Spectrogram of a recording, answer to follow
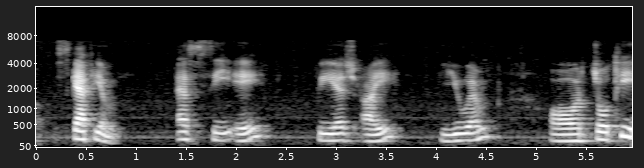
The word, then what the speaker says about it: Scaphium: है किसकी, चार स्मॉल बोन्स की, जिसको आप प्रोनाउंस कर सकते हैं, फर्स्ट तो ट्राइपस, TRIPUS, ट्राइपस, और इंटर कैलेरियम, और तीसरी है स्कैफियम, SCAPHIUM, और चौथी है क्लॉस्ट्रम, CLAUSTRUM।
